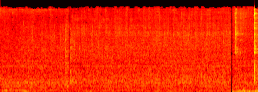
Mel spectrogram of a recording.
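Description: Shredded cabbage sizzling steadily as it fries in mustard oil in a pan, with a couple of sharp knocks close together near the end.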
